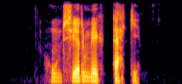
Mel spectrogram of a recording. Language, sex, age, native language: Icelandic, male, 30-39, Icelandic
